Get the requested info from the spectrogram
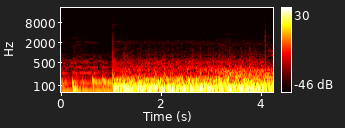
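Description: Soft background music, then about a second in a sudden cut to the loud, steady low rumble of a car driving, heard from inside the moving vehicle.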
